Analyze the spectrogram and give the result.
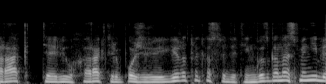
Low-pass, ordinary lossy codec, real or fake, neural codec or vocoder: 7.2 kHz; AAC, 32 kbps; fake; codec, 16 kHz, 4.8 kbps, FACodec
